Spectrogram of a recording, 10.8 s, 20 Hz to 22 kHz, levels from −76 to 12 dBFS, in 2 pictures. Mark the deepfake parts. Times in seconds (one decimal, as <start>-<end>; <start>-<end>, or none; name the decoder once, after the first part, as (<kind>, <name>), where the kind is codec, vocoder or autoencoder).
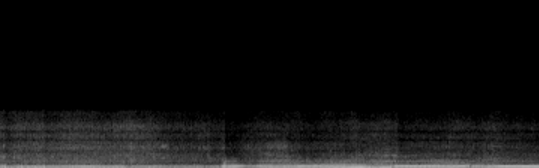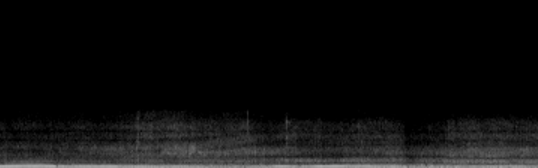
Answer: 7.0-7.9 (autoencoder, DAC-VAE)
